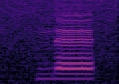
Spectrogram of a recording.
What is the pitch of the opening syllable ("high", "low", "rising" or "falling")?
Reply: low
